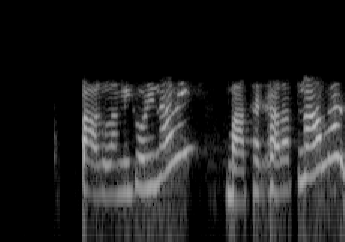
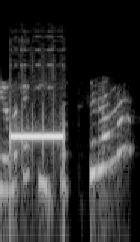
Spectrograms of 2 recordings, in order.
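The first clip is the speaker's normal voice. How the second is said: a loud, much higher scream of accusation; furious scream; 14 dB louder than usual. Real, not acted. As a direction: scream it at him. Girlfriend screaming during phone quarrel. (প্রেমিকের উপর তীব্র চিৎকার)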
